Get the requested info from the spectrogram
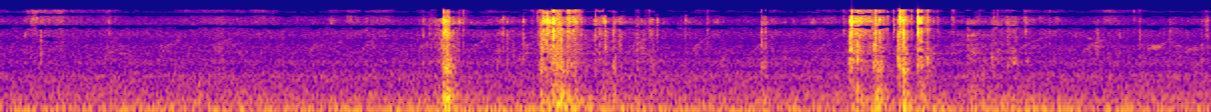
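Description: Metal folding camp table being set up: a sharp click about two seconds in, then a short clatter and a quick cluster of clanks past the middle as its legs are handled, over a steady low outdoor rumble.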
